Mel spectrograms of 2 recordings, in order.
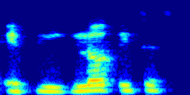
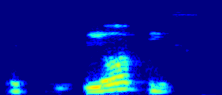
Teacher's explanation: no va con acento en la I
